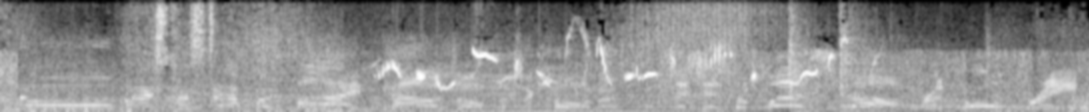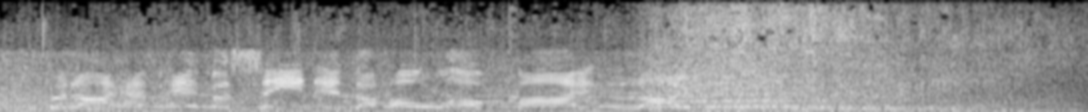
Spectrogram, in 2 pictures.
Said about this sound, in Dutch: Dus laten we het bumpertje van het weerbericht er even ingooien.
